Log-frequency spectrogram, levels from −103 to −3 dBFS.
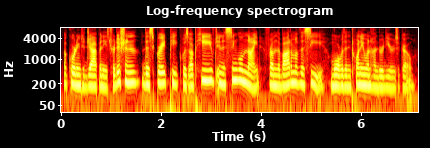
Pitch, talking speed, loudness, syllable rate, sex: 190 Hz, 220 wpm, -19 LUFS, 6.0 syllables/s, female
